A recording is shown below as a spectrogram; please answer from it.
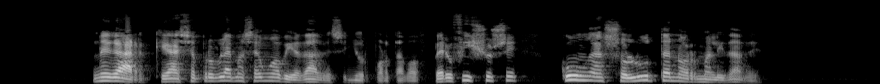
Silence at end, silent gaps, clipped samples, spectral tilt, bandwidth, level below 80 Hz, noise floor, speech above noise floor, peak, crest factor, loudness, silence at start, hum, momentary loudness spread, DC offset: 1.25 s; none; under 0.1%; -5 dB/octave; 11.5 kHz; -68 dBFS; -73 dBFS; 50 dB; 0 dBFS; 24 dB; -23 LUFS; 0.95 s; none; 14 LU; under 0.1%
